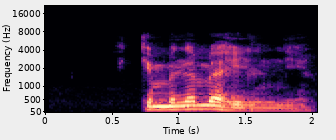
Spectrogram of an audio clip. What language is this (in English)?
Kabyle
